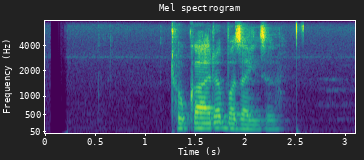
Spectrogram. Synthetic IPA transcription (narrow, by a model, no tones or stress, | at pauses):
ʈʰokaeɾʌbʌd͡zajnt͡sʰʌ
